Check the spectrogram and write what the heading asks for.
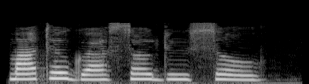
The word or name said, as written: Mato Grosso do Sul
